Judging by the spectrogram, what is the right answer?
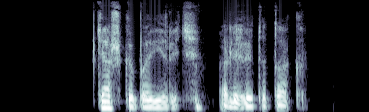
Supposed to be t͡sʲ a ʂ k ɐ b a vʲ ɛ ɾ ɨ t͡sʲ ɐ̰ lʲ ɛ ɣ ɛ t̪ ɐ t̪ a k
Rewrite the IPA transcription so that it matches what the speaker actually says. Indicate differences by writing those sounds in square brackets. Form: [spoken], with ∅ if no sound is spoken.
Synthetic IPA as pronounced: t͡sʲ a ʂ k ɐ [p] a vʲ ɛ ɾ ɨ t͡sʲ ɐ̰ lʲ ɛ ɣ ɛ t̪ ɐ t̪ a k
